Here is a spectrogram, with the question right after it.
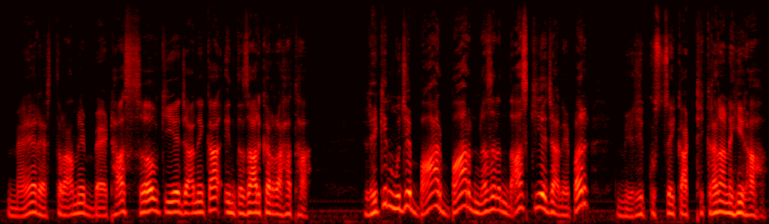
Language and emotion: Hindi, angry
